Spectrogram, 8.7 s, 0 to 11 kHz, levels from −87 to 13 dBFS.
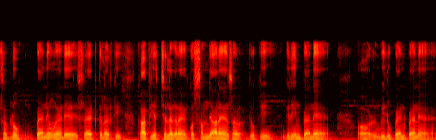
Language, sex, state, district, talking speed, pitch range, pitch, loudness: Hindi, male, Bihar, Lakhisarai, 200 wpm, 120-130 Hz, 125 Hz, -30 LUFS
